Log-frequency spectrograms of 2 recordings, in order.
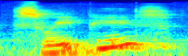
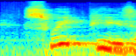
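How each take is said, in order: First: "Sweet peas?" asked with a rising tune, mildly surprised; mother echoing her son's words, unsure; puzzled question. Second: "Sweet peas," said again as a falling statement, stress on "Sweet"; insisting. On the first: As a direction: echo it back as a doubtful question. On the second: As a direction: repeat it firmly as if it were true. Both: Acted. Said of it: "I said again".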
